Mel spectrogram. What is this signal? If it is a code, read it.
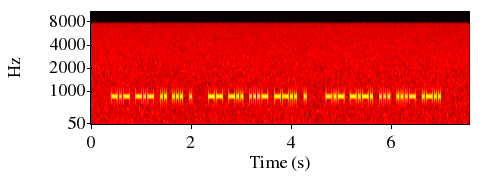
Morse code, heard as a keyed tone, hand-sent with a paddle, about 29 wpm, 850 Hz. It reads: KKISE MDVZE KCSVL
